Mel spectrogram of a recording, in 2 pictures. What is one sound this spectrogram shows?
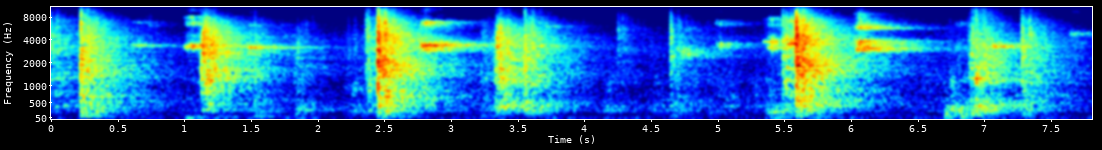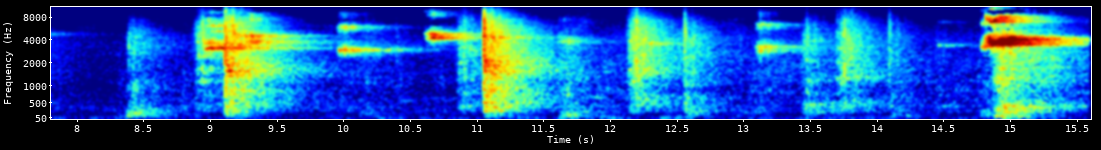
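Sneakers squeak sharply on the wooden floor.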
